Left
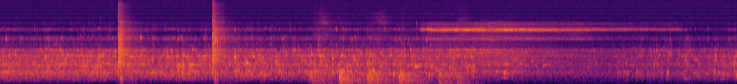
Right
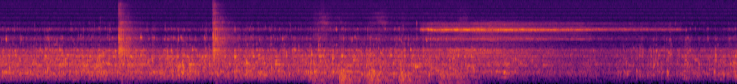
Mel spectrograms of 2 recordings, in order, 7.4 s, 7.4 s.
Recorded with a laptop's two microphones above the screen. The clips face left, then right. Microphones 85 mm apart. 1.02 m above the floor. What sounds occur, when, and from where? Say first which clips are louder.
1.2 s a clap: left 2 dB; 75° left (ahead or behind), 1.7 m
3.1 s writing: left 1 dB; 30° left (ahead or behind), 8 m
